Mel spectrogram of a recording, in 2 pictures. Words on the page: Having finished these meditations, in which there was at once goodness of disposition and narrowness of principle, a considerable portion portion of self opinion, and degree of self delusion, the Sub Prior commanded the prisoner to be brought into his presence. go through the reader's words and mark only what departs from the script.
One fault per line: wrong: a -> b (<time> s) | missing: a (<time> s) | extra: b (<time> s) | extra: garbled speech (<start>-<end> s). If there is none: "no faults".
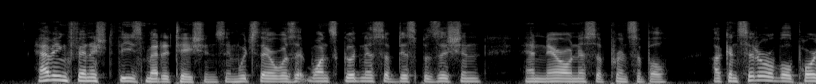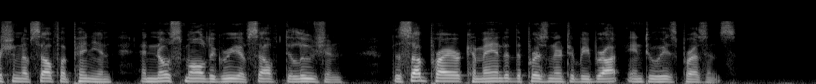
missing: portion (8.4 s)
extra: no small (9.7 s)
